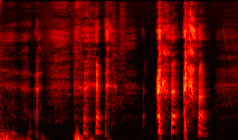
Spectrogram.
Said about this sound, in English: Sorry, have a little coughs, because allergy seasons are here, and allergies fucking murder me.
